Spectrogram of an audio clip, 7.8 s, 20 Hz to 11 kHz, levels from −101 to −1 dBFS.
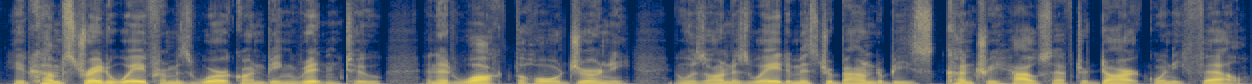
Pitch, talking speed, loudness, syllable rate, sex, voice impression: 110 Hz, 255 wpm, -21 LUFS, 6.0 syllables/s, male, masculine, slightly young, adult-like, slightly thick, slightly tensed, slightly powerful, bright, hard, clear, fluent, slightly cool, slightly intellectual, slightly sincere, slightly calm, friendly, slightly reassuring, wild, lively, slightly kind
